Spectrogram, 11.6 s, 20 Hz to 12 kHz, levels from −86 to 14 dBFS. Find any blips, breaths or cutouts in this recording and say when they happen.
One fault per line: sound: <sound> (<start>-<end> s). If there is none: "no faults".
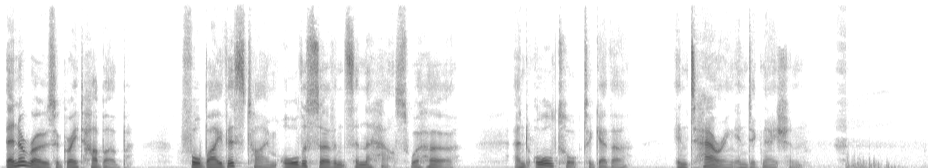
sound: sigh (10.4-11.4 s)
